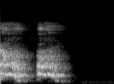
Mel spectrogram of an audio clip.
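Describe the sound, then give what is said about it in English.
A dog gives two quick, loud barks in close succession, followed by silence. No one speaks. “Warning: this episode contains strong political opinions and background dog noises.”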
